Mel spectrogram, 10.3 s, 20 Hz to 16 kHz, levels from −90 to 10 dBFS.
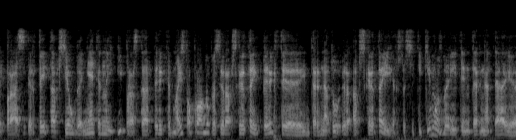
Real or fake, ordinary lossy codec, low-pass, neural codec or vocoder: fake; MP3, 64 kbps; 7.2 kHz; codec, 16 kHz, 16 kbps, FreqCodec, larger model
